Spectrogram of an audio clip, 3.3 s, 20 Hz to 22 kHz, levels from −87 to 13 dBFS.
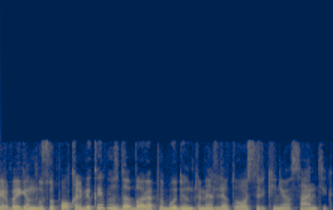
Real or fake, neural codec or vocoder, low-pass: fake; codec, 16 kHz, 6 kbps, DAC; 7.2 kHz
